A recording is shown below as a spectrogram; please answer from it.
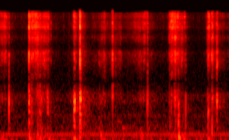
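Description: A deck of oracle cards being shuffled by hand: about four short, crisp snaps and swishes of card stock.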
